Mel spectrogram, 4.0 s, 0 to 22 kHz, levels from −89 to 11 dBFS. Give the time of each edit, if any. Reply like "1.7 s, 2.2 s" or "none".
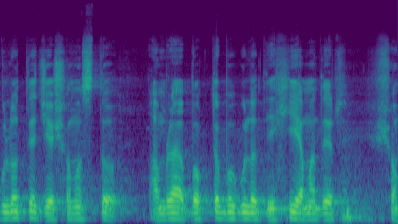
1.3 s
